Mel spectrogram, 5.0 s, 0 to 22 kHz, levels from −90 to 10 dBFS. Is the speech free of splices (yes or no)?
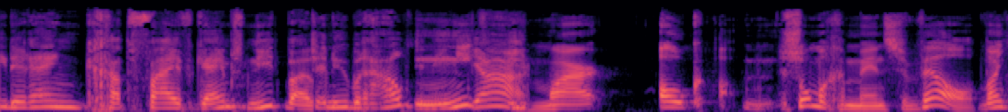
no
